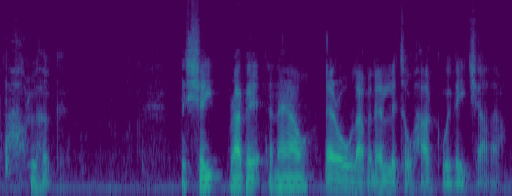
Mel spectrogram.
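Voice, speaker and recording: Reading a picture book aloud to kids, a man with a low voice and some vocal fry sounds very animated at a moderate pace, with slight background noise. He brings the story to life expressively, chatting with simple asides and questions for the children.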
